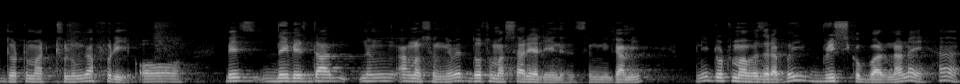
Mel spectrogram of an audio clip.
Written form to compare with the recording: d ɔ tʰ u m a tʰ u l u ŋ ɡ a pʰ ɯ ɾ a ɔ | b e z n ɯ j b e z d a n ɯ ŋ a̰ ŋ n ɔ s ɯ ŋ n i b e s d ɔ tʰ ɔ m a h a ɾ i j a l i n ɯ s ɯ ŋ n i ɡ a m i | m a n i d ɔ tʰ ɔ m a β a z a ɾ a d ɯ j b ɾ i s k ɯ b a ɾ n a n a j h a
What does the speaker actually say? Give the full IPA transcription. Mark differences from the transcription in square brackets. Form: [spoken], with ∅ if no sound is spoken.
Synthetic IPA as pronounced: d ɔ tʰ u m a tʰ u l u ŋ ɡ a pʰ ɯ ɾ [i] ɔ | b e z n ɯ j b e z d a n ɯ ŋ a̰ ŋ n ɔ s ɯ ŋ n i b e [∅] d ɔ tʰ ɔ m a [s] a ɾ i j a l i n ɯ s ɯ ŋ n i ɡ a m i | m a n i d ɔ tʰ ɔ m a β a z a ɾ a [b] ɯ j b ɾ i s k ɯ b a ɾ n a n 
